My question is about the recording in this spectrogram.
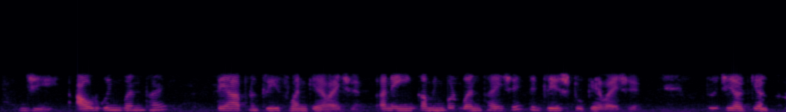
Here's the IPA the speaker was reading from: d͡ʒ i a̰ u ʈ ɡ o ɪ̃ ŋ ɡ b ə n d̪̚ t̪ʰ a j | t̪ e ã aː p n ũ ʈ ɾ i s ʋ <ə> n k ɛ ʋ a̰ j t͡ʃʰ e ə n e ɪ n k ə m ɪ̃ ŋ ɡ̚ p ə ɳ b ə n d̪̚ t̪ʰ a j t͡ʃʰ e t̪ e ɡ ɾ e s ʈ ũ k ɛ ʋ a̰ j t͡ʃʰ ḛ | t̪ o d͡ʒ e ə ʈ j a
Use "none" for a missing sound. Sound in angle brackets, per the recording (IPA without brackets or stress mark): ə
